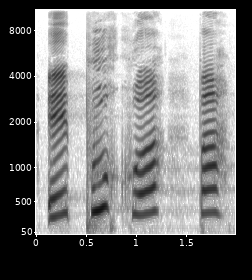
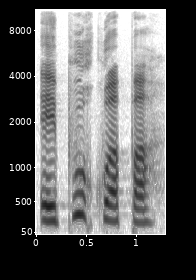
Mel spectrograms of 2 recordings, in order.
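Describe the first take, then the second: First: Higher, louder and slow, full of defiance; slow, defiant answer to the inner saboteur; defiant comeback. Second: Said in the usual way. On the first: Shown as a demonstration. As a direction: throw it back proudly at the doubter.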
